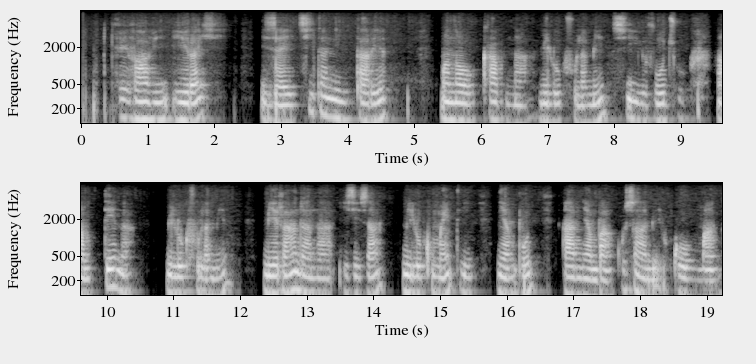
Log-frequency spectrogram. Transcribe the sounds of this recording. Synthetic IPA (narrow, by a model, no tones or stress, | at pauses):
v̥evaviːɾaj | izajt͡sit̪ənit̪aɾeanə̥ | manawkʰavunəmilukuv̥ulamenə̥sirud͡zuamit̪enə | milukuv̥ulamenə̥ | miɾaɳɖ͡ʐanəizizani̥ | milukumajnt̪i | niambuni̥ | aɾiniambankusəmilukumaŋə̥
